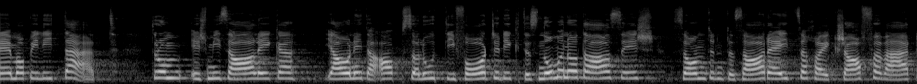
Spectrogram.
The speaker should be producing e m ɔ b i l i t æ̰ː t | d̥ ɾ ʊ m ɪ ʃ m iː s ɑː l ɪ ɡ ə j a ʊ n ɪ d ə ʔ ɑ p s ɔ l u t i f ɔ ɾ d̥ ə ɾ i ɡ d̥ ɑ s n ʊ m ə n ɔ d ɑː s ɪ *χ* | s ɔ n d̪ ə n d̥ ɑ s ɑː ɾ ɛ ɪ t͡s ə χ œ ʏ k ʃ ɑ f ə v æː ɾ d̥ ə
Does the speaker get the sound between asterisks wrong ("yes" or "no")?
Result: yes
